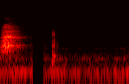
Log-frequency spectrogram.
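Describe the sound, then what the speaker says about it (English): A dog gives a single short bark, close and moderately loud, followed by a faint second yelp and then quiet room background. "Dogs are barking, and so I had to go put them outside."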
